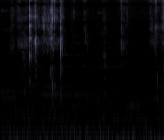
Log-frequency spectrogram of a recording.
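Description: Near silence: room tone, with two or three faint clicks from small hand handling about half a second in.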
